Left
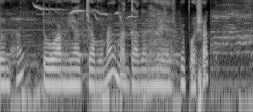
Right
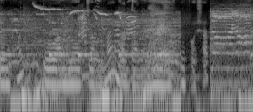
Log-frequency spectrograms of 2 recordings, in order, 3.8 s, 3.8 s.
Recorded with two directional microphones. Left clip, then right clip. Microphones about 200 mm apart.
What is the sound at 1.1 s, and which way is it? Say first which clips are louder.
Speech: left 7 dB; 45° left (ahead or behind).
